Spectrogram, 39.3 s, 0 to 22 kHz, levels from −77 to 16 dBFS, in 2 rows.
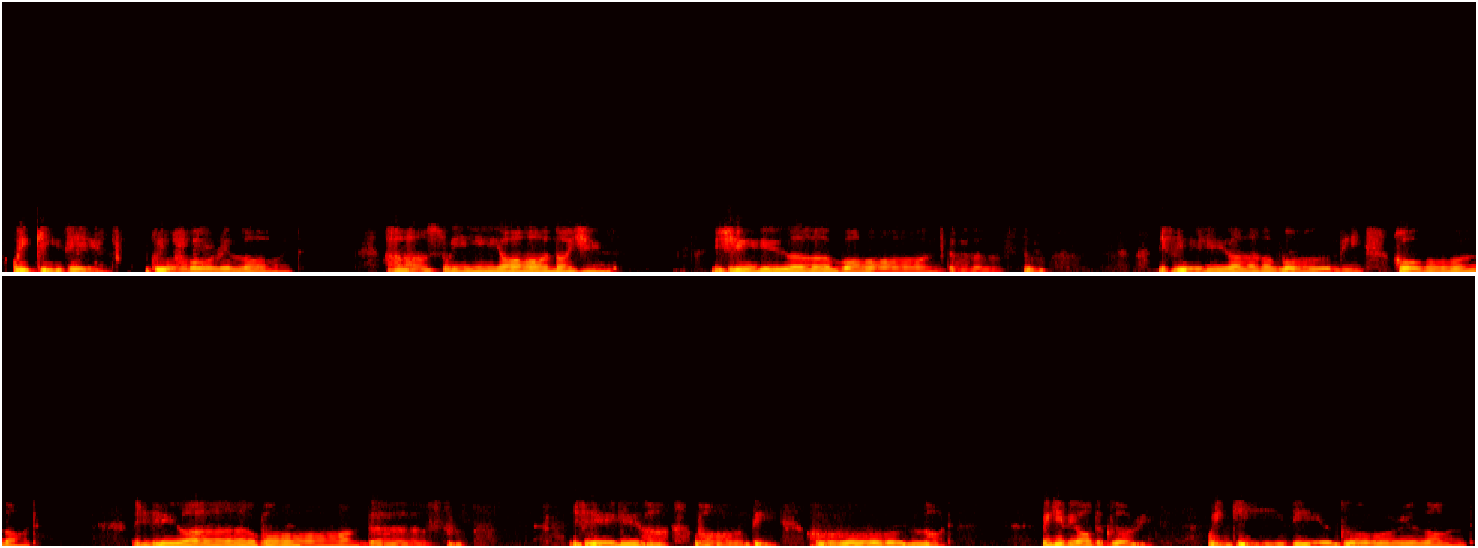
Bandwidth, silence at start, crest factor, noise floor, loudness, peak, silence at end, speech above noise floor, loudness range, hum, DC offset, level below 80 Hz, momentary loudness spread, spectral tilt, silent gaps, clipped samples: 3.9 kHz; 0.15 s; 20 dB; -78 dBFS; -23 LUFS; -4 dBFS; 0.15 s; 56 dB; 6 LU; none; under 0.1%; -50 dBFS; 16 LU; -13 dB/octave; none; under 0.1%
